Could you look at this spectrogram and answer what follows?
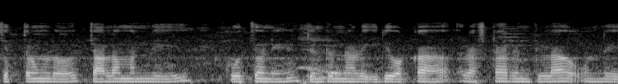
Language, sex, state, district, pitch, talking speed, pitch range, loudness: Telugu, male, Telangana, Hyderabad, 130 Hz, 70 wpm, 130-135 Hz, -19 LUFS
